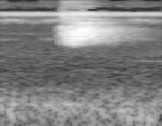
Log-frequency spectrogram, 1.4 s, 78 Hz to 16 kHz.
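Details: A single brief, coarse buzzing screech from a savanna nightjar, recorded 11 April 2018 at Chunghsing New Village, Nantou, Taiwan, with faint low-pitched background noise.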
